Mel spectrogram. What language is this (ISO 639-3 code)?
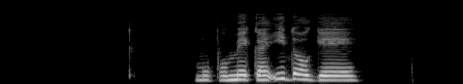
trv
